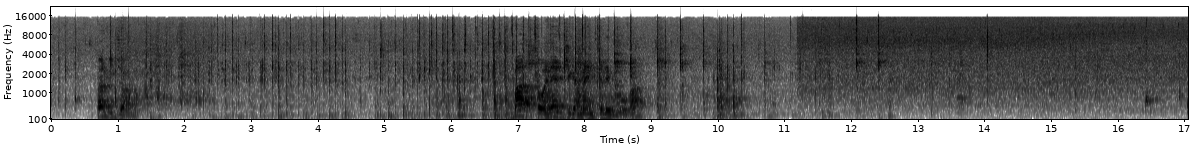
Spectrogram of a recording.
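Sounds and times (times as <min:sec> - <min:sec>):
eggs beaten in glass bowl: 0:02.4 - 0:09.2
food sizzling in frying pan: 0:05.6 - 0:17.0.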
